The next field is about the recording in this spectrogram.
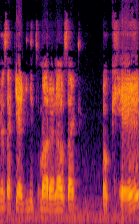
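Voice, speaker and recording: A man speaks at a very fast pace while noticeable background noise carries on. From Republic of Congo, then New York from age 11. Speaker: model. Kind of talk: casual chat.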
